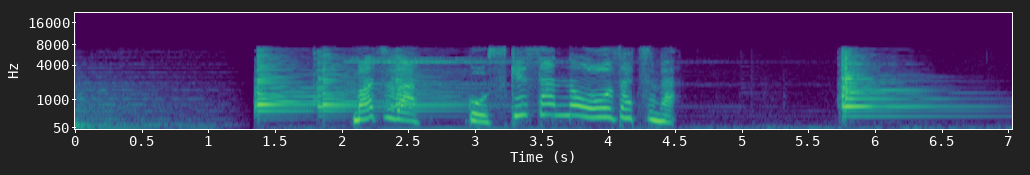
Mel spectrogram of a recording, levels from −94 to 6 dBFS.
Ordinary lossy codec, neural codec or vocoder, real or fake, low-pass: Opus, 32 kbps; none; real; 7.2 kHz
